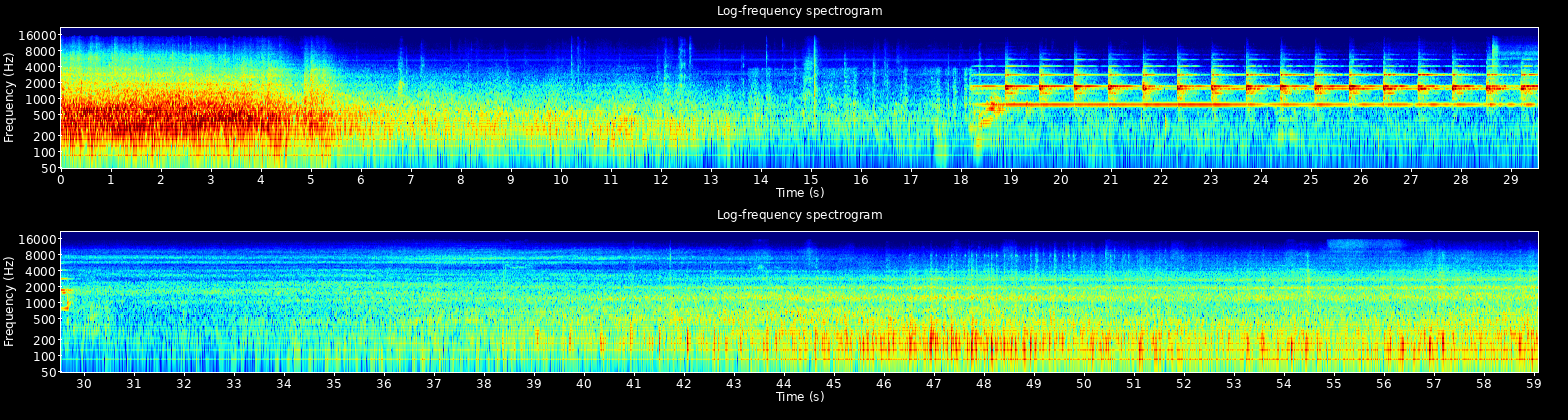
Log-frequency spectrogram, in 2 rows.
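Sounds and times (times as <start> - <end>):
train wheels on rails: 0.0 - 59.0
train bell ringing: 18.1 - 30.5.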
